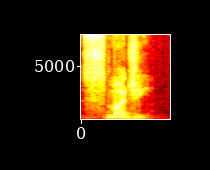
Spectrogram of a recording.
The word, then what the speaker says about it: Smuggie: Smudgy is his nickname, but it's spelled Smuggy, S-M-U-G-G-I-E, but it's pronounced Smudgy.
